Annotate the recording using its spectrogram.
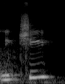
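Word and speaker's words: Nietzsche: So, we're talking a lot about Nichi. Is that how you pronounce his name?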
